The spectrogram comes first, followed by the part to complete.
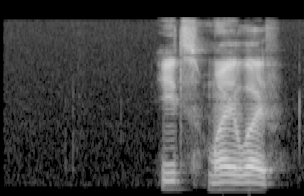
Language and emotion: Russian, neutral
